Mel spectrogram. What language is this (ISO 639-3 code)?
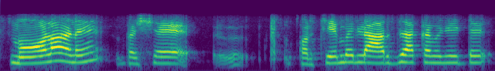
mal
